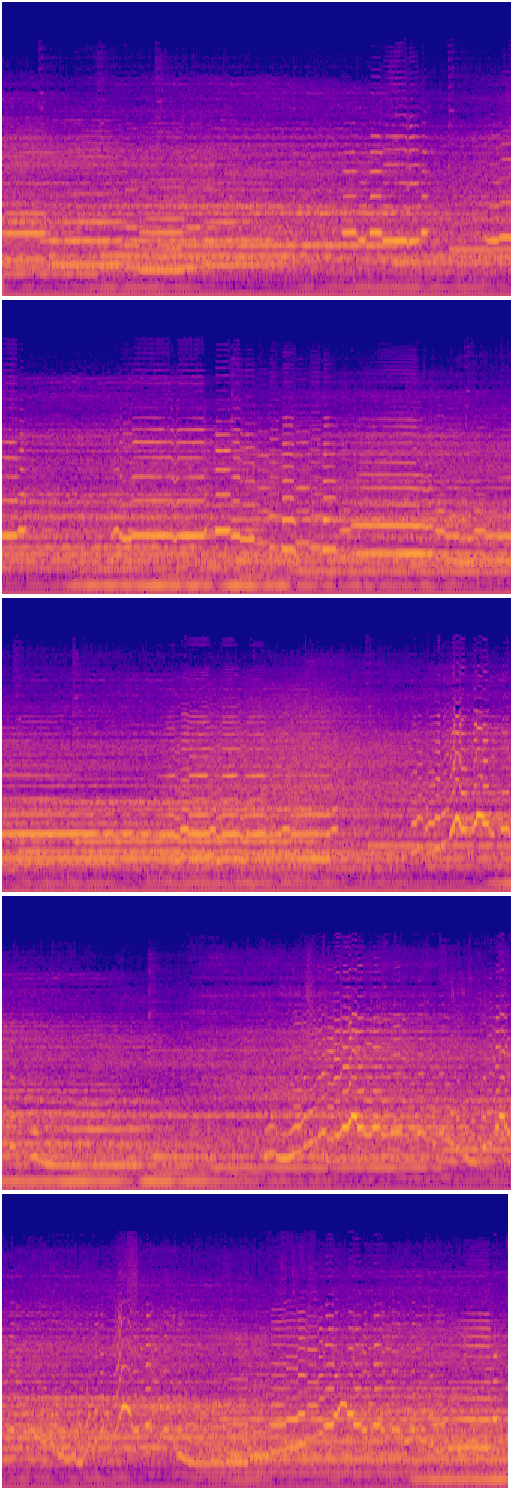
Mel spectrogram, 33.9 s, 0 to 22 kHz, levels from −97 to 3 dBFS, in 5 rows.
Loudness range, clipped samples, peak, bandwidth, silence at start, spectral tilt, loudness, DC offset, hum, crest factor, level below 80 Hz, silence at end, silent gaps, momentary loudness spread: 4 LU; under 0.1%; -6 dBFS; 12 kHz; 0 s; -5.5 dB/octave; -23 LUFS; 0.3%; none; 18 dB; -44 dBFS; 0 s; none; 9 LU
